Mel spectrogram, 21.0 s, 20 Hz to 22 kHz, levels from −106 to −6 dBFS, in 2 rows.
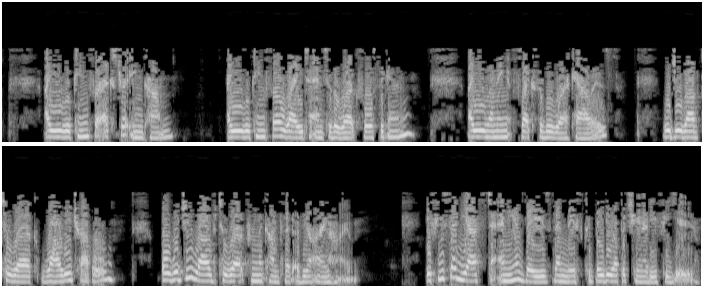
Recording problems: distortion; heavy; 6 dB below the speech
garbled, watery; badly; nothing above 5.5 kHz

